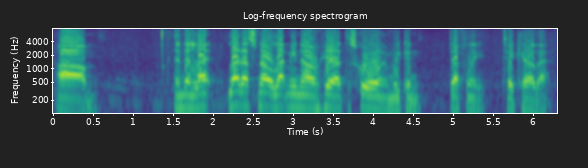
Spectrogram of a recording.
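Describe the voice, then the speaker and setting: A man's voice: medium pitch, normal speed, a little mellow, clear, resonant tone. A middle-aged man giving an informal, direct community talk to parents as a law enforcement speaker. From National City, San Diego area, United States. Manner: plainspoken, direct, acts out imagined dialogue.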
